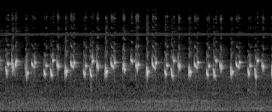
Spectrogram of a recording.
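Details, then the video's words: Lure recording of a yellow-vented bulbul in fighting song: fast, uneven bursts of bright chirpy notes, rising and falling, delivered about once a second without pause. "PANCINGAN BIKIN TRUCUKAN LANGSUNG BUNYI IKUT TARUNG GACOR"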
